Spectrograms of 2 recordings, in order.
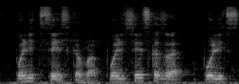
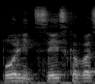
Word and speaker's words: полицейского: Esse kava aqui, ó, não é kovo, não se fala полицейского. Você fala полицейского, tá? É assim que os russos pronunciam. O O, ele tem som de A, às vezes.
